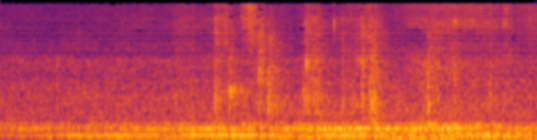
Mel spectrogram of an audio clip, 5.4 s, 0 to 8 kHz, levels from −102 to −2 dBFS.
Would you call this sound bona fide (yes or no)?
no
